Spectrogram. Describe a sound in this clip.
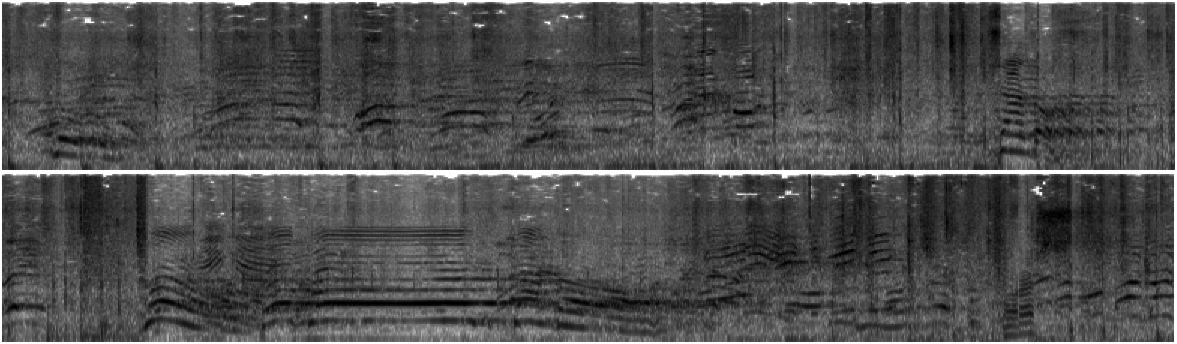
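A crowd of spectators shouts and cheers loudly outdoors.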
